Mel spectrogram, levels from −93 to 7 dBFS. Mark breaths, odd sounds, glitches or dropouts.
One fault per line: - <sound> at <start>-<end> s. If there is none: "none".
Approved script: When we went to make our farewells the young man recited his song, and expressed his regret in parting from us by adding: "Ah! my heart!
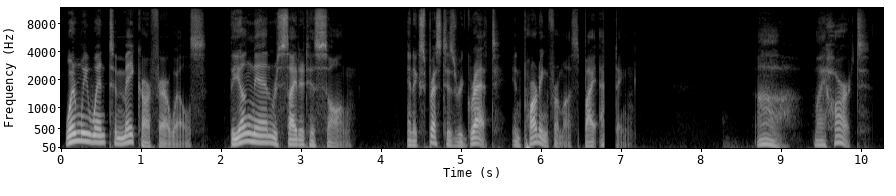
- dropout at 6.8-6.9 s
